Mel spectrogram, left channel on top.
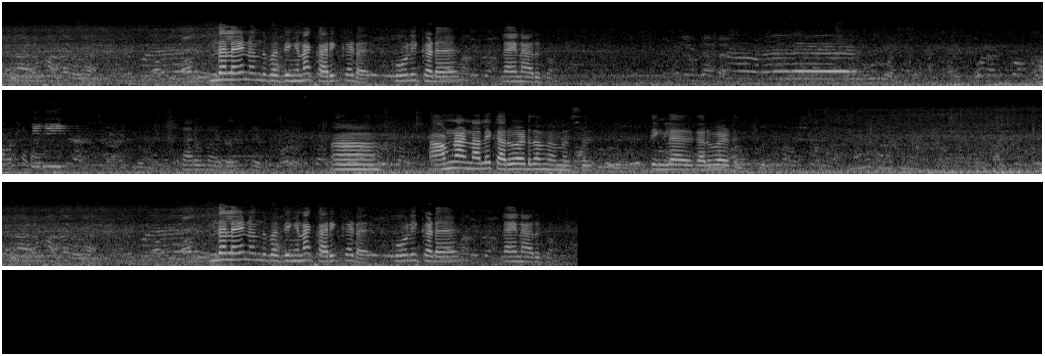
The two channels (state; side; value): drops out; right; at 5.8 s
